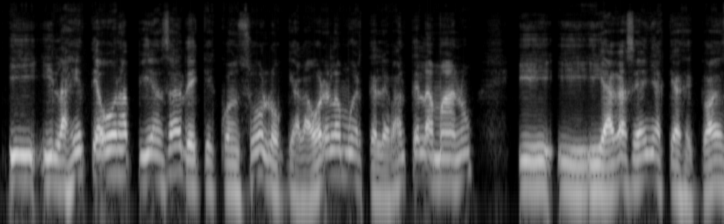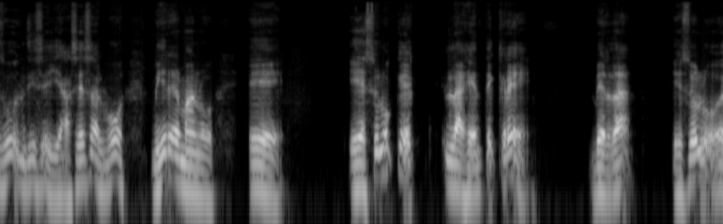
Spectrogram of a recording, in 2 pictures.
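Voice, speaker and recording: Male preacher, mid pitch, gravelly edge, dry close sound; informal sermon, halting and repetitive, addresses congregation as brother. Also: animated, no echo. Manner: conversational preaching, addressing listeners as brother, rhetorical questions; halting, repeats words as he thinks.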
